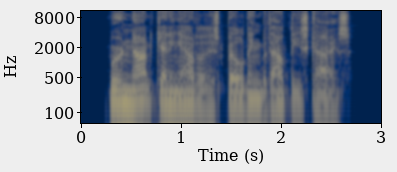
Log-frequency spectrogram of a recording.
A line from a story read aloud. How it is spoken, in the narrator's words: she replied coldly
